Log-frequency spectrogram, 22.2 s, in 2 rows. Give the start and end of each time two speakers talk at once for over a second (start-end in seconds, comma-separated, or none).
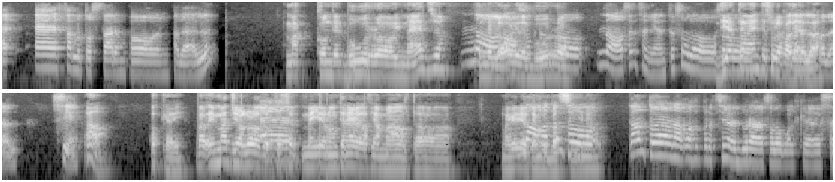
6.3-7.7, 9.5-11.1, 17.9-19.1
